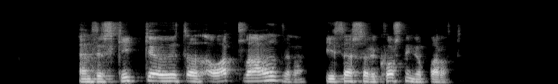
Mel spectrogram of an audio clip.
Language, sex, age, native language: Icelandic, male, 30-39, Icelandic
